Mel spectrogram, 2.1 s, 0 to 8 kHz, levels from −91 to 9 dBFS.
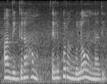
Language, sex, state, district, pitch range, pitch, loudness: Telugu, female, Telangana, Hyderabad, 205-245 Hz, 225 Hz, -15 LUFS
